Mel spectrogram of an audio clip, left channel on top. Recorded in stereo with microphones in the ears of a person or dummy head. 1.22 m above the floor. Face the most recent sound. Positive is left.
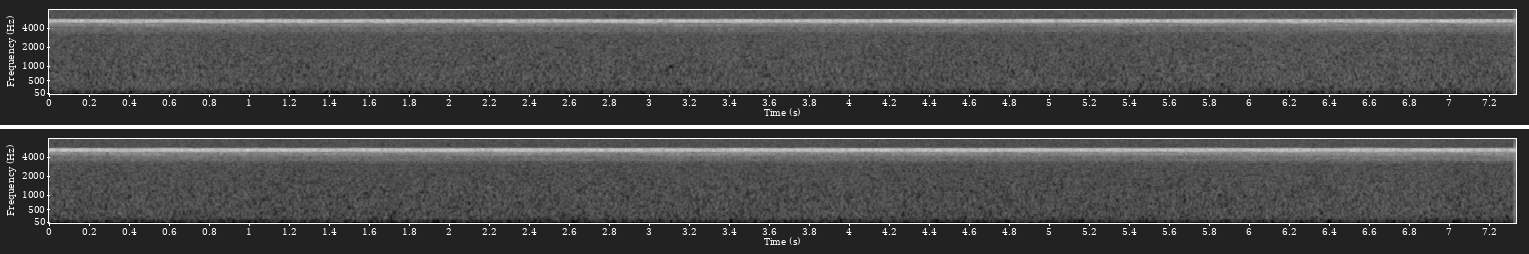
turn(degrees=-45)  # may be behind; listen again after turning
